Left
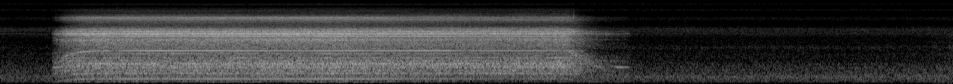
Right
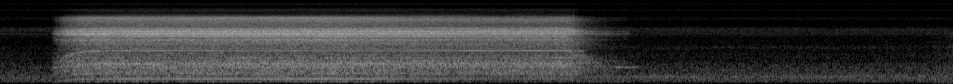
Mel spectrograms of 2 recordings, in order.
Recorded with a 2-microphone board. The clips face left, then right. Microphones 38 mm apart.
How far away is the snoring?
I don't hear snoring.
